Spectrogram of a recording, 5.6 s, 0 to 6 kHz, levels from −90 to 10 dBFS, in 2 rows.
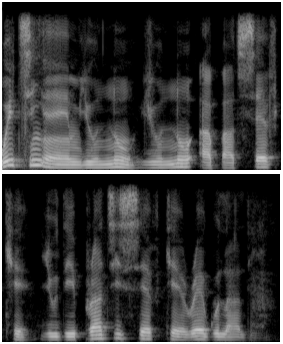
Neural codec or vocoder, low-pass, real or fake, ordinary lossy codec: none; 5.4 kHz; real; none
